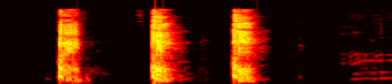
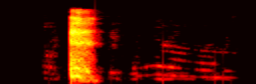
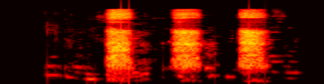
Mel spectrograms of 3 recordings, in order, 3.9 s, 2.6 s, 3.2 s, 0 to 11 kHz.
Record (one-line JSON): {"three_cough_length": "3.9 s", "three_cough_amplitude": 32184, "three_cough_signal_mean_std_ratio": 0.3, "cough_length": "2.6 s", "cough_amplitude": 29325, "cough_signal_mean_std_ratio": 0.23, "exhalation_length": "3.2 s", "exhalation_amplitude": 11203, "exhalation_signal_mean_std_ratio": 0.4, "survey_phase": "beta (2021-08-13 to 2022-03-07)", "age": "18-44", "gender": "Female", "wearing_mask": "No", "symptom_cough_any": true, "symptom_onset": "5 days", "smoker_status": "Current smoker (1 to 10 cigarettes per day)", "respiratory_condition_asthma": false, "respiratory_condition_other": false, "recruitment_source": "REACT", "submission_delay": "2 days", "covid_test_result": "Negative", "covid_test_method": "RT-qPCR"}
